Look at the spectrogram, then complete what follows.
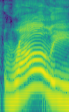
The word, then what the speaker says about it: Raleigh: Mountain Mutt for 5 says it's pronounced Raleigh, dude, as in Sir Walter Raleigh.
